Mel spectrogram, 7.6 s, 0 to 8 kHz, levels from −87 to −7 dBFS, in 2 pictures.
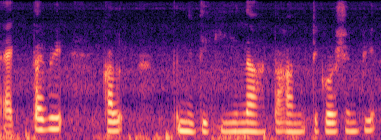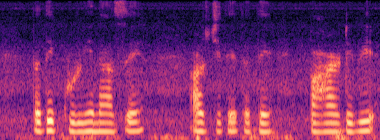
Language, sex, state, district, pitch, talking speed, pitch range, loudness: Nagamese, female, Nagaland, Dimapur, 195 Hz, 140 wpm, 190-200 Hz, -18 LUFS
